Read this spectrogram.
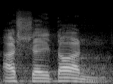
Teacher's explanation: Idgham itu artinya dimasukkan itu ke dalam huruf yang datang sesudah lam. Jadi lamnya tidak dibaca ya. Seperti asy-syaitan. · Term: idgham syamsiyah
